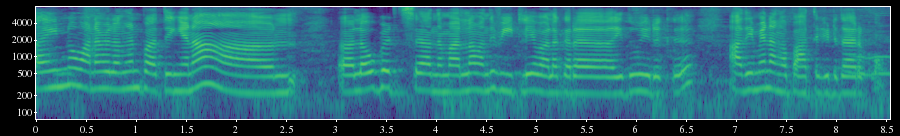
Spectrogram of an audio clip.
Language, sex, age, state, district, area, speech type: Tamil, female, 30-45, Tamil Nadu, Chennai, urban, spontaneous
